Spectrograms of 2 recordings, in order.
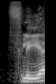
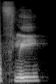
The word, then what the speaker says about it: flea: ठीक है, लेकिन एग्जाम्पल किस चीज का वहां पर दे देता, बताओ उसे क्या कहा जाता है, फ्लिया या फ्ली, फ्ली बोला जाता है।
